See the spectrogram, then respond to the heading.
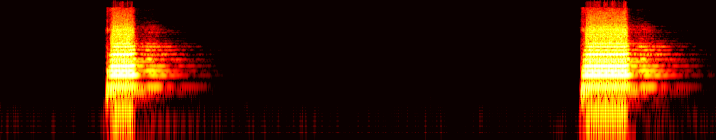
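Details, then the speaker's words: Non-waterproof Denso horn with an open front, test-sounded: two short, steady honks with a bright, clear tone and clean cutoff; the horn sounds healthy. "Kita coba cek suaranya ya satu persatu. Kita mulai dari yang bahan bukan waterproof ya. Ini suaranya."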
